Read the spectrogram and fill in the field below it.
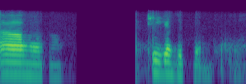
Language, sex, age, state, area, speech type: Assamese, male, 18-30, Assam, rural, conversation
